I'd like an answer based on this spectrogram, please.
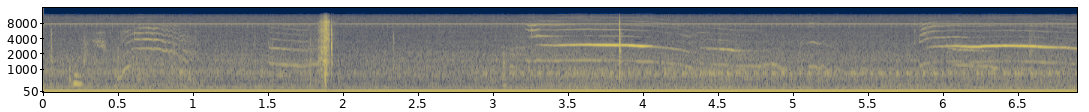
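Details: Kittens mewing indoors: high, thin harmonic cries, some rising then falling, at about three and four seconds and again near six to seven seconds, over a steady background hum with a sharp click near two seconds.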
